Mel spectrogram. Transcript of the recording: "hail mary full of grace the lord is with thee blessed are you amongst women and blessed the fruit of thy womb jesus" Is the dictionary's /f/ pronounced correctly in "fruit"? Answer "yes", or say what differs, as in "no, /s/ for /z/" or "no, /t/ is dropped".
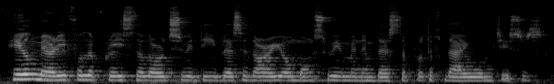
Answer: yes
